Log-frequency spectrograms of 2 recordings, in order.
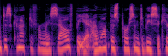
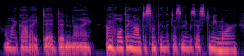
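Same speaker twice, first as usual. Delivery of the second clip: much softer, almost breathed under the breath; stunned realization; 6 dB quieter than usual. Retold or imitated. Realizing she's clinging to the past, hushed and stunned.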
